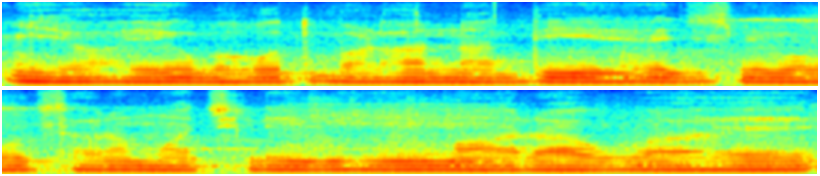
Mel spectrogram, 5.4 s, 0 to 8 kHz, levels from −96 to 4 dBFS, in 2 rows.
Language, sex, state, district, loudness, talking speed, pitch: Hindi, male, Jharkhand, Deoghar, -15 LUFS, 155 wpm, 115 Hz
